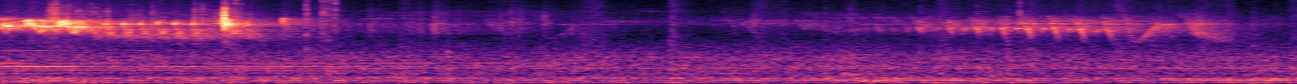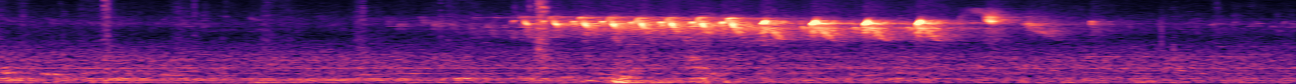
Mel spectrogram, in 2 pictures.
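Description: Birds singing: three bouts of rapid, high trilling, a faint one in the middle and the loudest near the end.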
